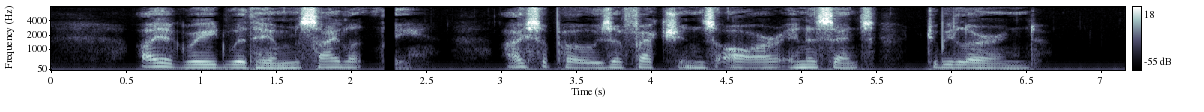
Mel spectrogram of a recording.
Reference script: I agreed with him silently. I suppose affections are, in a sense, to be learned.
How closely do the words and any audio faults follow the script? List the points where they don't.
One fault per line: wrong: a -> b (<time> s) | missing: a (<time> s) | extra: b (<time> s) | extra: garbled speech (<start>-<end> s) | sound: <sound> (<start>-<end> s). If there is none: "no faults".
sound: dropout (2.2-2.3 s)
